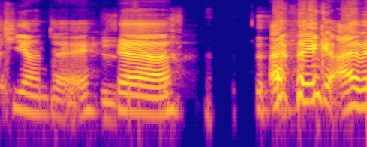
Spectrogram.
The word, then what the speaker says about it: Hyundai: They say Hyundai, and we say Hyundai. Hyundai.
